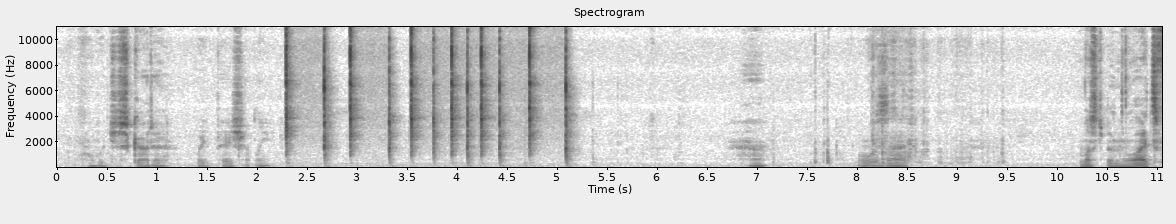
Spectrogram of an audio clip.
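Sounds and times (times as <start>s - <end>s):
sharp clicks: 2.3s - 5.3s.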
